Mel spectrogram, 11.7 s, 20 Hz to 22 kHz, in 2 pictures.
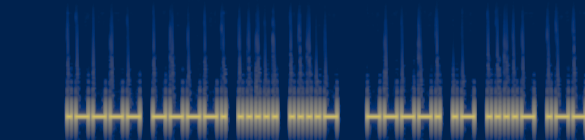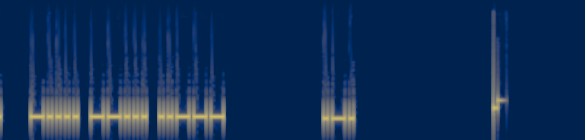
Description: Morse code, heard as a keyed tone, about 28 wpm, 700 Hz. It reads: 1954 9A4W 672 R
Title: Worked All Europe DX Contest - QTC Exchange - 28wpm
